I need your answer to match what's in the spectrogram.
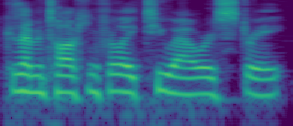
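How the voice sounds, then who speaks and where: A man co-hosts a casual gaming podcast, rambling and chuckling, his slightly high voice tired and starting to fade after hours of talking. He speaks briskly and flatly, in a dry, echo-free studio-quality recording.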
